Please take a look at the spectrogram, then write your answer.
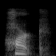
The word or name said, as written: hark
